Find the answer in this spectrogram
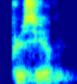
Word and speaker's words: Brazil: matter of Justin Brazil is that the proper pronunciation breil brail and Elizabeth Connor case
